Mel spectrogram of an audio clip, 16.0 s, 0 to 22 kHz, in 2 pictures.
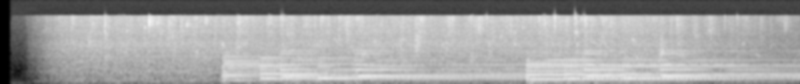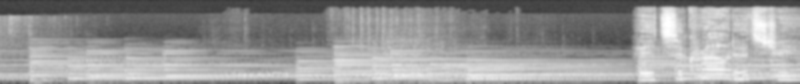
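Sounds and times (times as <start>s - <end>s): steady rain: 0.2s - 8.3s
piano chords: 2.2s - 16.0s.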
